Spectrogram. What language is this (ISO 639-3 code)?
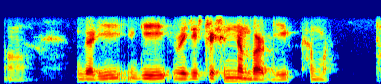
mni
